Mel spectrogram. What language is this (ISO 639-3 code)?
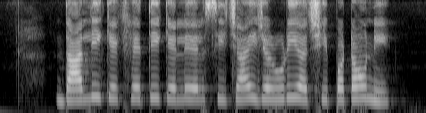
mai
